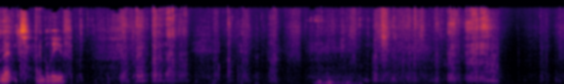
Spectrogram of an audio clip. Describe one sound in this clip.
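A padded fabric bag rustles and thumps as it is handled.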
